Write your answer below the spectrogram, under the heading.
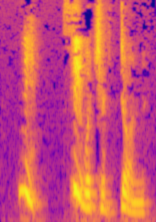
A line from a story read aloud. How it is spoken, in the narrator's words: she snapped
